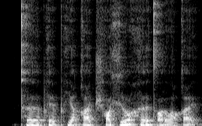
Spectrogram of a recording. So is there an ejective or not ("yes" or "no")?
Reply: yes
